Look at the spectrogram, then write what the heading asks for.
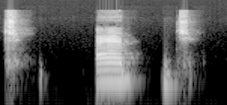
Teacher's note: next is post-alveolar, when your tongue touch behind the ridge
